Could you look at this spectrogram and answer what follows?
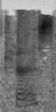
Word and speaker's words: Karis: as a general intro my name is Karis it rhymes with Paris I'm a second year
